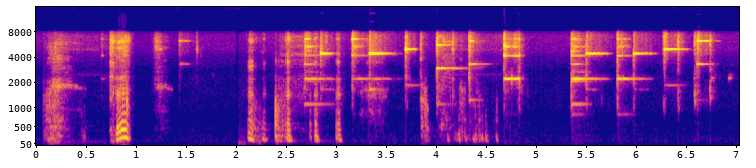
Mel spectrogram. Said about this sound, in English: Oh, is that your alarm clock for the morning there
